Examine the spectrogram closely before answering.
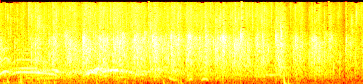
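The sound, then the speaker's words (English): Congregation applauding to welcome a woman speaker, loud sustained clapping from many hands with some vocal cheering heard over it early on, continuing strongly to the end. “So would you please welcome Sister Ruth Ferris.”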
